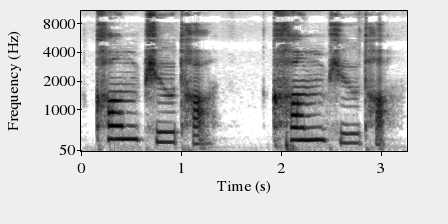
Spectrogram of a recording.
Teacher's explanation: every single consonant here is aspirated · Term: aspiration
